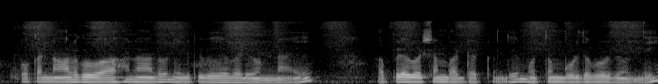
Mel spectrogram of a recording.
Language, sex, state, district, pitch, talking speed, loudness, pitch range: Telugu, male, Andhra Pradesh, Srikakulam, 105 Hz, 120 wpm, -27 LUFS, 100-110 Hz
